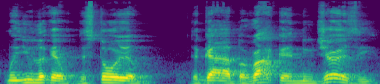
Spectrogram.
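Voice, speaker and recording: A man's voice: lowish voice, normal speed, darkish tone, reverberant. A man talking bluntly in a casual monologue as a commentator, with frequent restarts and asides. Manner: blunt, profane, repetitive with many asides and restarts.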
